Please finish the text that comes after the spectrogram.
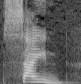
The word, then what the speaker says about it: sign: Sign, it's sign in sign, and its signature it becomes G is pronounced in signature.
